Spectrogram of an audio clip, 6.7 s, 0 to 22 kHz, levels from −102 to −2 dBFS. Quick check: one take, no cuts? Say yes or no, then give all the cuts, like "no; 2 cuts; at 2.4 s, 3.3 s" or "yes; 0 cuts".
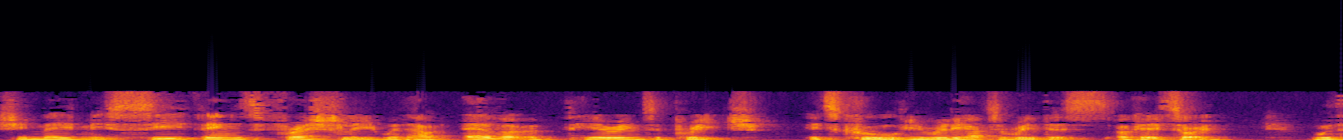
no; 1 cut; at 4.0 s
